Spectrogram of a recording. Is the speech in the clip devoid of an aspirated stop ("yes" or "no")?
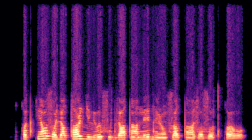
yes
